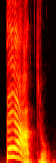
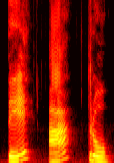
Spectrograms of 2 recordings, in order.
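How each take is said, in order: First: Said in the usual way. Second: "te-a-tro" said syllable by syllable; sílabas separadas. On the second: Shown as a demonstration. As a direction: split "te-a-tro" with a pause after each part. ("te-a-tro" pausado, sílaba por sílaba) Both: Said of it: "duas vogais em sílabas separadas".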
